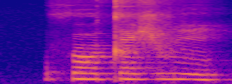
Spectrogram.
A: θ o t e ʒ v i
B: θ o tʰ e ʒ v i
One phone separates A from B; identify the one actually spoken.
A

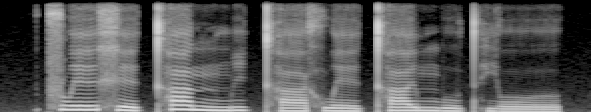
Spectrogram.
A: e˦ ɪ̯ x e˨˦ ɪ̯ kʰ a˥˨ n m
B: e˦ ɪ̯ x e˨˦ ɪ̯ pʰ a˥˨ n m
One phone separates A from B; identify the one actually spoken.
A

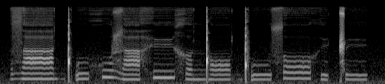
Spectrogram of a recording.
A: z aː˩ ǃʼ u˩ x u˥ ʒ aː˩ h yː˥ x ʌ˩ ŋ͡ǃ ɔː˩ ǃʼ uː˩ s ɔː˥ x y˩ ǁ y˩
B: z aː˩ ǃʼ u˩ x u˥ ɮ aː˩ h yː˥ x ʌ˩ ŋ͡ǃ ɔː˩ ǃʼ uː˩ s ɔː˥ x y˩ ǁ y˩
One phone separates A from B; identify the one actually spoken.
B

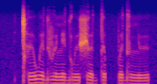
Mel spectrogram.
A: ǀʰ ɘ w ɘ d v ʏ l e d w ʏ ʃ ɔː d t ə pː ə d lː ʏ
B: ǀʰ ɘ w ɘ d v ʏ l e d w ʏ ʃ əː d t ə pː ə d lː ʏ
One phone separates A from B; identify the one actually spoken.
B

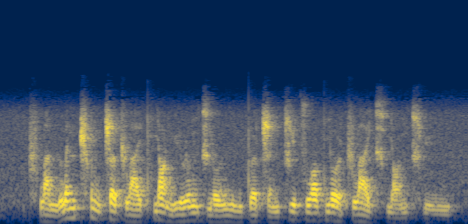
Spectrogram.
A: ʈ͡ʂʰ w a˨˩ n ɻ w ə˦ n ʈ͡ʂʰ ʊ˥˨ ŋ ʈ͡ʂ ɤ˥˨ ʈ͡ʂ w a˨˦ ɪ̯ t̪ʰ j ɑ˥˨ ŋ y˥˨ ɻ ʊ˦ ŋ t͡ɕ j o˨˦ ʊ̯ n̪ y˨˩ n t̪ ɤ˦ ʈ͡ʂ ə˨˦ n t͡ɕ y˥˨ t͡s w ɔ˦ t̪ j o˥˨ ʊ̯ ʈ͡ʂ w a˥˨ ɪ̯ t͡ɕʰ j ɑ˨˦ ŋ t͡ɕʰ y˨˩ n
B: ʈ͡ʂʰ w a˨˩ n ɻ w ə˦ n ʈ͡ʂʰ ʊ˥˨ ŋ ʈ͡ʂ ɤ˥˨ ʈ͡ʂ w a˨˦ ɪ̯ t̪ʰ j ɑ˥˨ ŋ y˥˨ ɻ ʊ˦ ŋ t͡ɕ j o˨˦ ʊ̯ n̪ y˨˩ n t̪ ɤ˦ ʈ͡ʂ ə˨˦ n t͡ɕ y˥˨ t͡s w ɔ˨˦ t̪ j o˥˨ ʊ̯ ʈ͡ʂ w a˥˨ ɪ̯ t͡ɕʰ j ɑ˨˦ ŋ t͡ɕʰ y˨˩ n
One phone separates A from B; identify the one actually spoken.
A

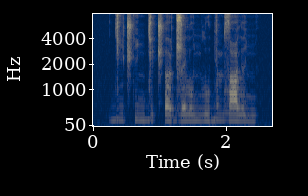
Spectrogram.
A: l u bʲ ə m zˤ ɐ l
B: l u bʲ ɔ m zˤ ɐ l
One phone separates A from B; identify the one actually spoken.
B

